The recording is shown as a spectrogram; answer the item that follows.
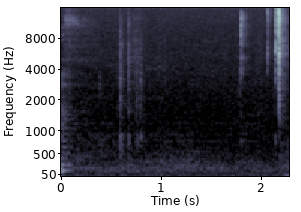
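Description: Faint computer keyboard typing, with a few light key clicks near the end, over a low steady hum.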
